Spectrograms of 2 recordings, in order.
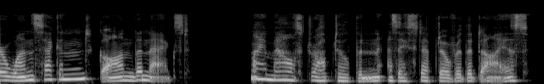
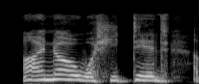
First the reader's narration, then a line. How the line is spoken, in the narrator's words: Apollo growled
